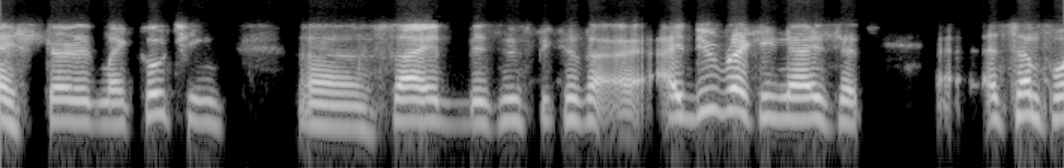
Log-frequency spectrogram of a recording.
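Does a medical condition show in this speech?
Yes: cerebral palsy; voice is different.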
